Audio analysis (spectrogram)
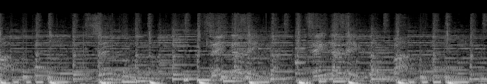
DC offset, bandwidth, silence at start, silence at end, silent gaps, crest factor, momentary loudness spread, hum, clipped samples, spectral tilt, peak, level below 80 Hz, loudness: under 0.1%; 11.5 kHz; 0 s; 0 s; none; 16 dB; 4 LU; none; under 0.1%; -5.5 dB/octave; -6 dBFS; -24 dBFS; -23 LUFS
